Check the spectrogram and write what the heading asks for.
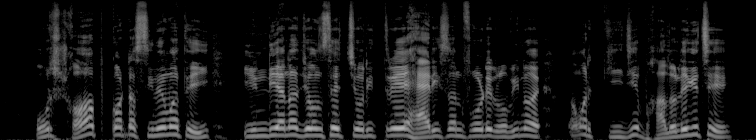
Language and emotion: Bengali, happy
